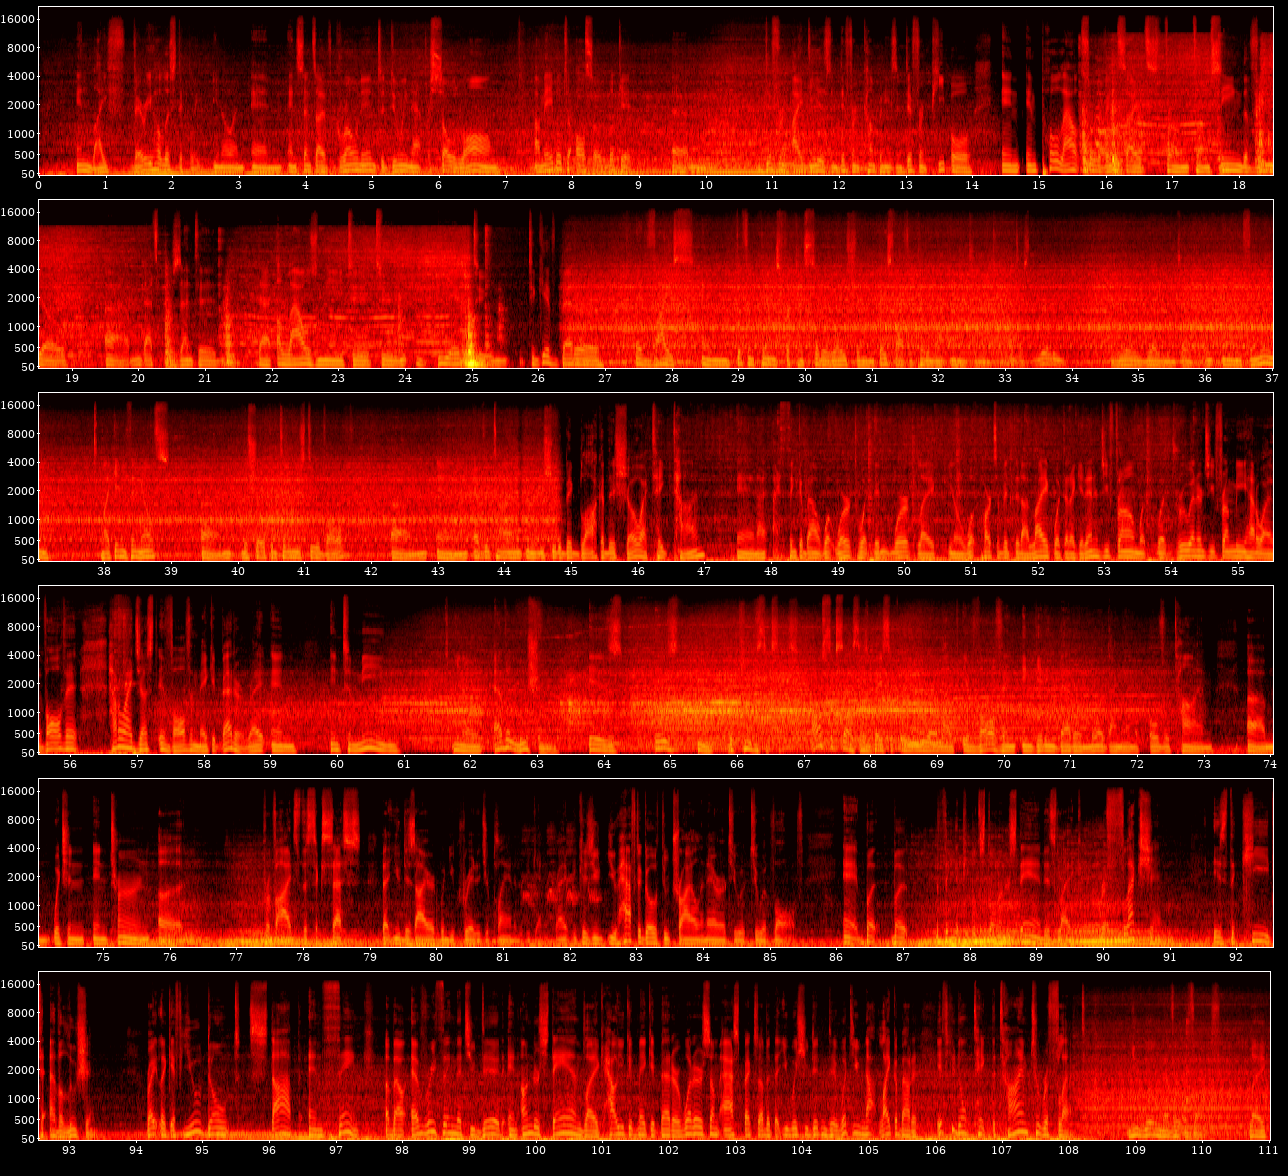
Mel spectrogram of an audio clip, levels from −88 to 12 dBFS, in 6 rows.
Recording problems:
traffic noise; very loud; throughout; as loud as the speech

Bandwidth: 17 kHz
